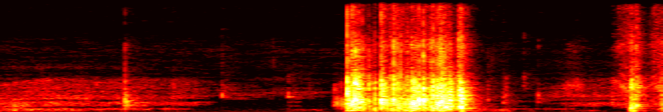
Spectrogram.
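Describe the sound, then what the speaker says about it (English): Angel cards get shuffled by hand close up, a soft riffle followed by a louder, dense flurry of card-on-card slaps, then a brief final snap. "I'll go ahead and draw the angel cards"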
